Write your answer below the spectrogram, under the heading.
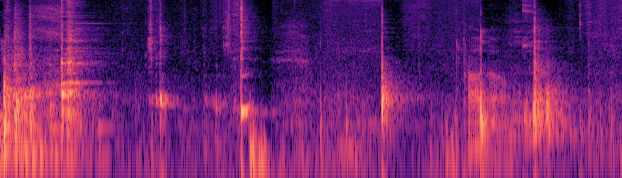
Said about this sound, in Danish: Så skal vi, ja, asparges. Ud med dem, og hakke dem lidt i stykker.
